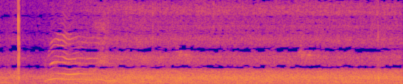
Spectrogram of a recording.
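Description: Lawn sprinkler spraying water in a steady hiss, with a single click just after the start. About half a second in, a young girl gives one short, high voiced call that rises and falls.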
